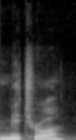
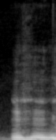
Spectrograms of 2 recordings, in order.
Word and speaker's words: Meteora: But I think it's like when I heard first time like a Meteora. Meteora, Yes. is that right pronunciation? Yeah, Meteora.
